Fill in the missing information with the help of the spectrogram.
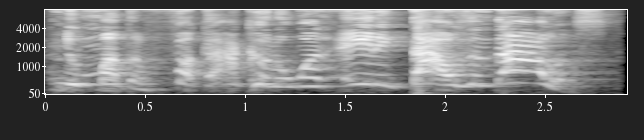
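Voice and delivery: high, loud mock rant at a lost parlay; mock furious bettor. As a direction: play the bettor who just lost it all, yelling. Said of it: "you be mad as a motherfucker".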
